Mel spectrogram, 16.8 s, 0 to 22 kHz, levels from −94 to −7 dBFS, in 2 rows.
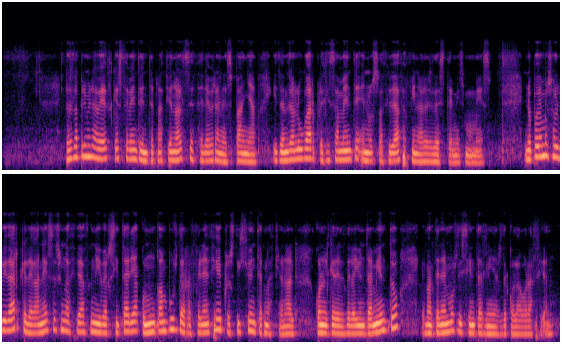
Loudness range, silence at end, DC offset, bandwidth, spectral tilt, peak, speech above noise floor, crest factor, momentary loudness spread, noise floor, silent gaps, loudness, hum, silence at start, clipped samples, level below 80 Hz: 2 LU; 0.1 s; under 0.1%; 9.6 kHz; -7 dB/octave; -14 dBFS; 29 dB; 16 dB; 8 LU; -59 dBFS; none; -30 LUFS; none; 0.95 s; under 0.1%; -70 dBFS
